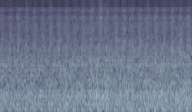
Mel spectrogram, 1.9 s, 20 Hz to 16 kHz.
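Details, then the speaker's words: Whirlpool WTW5057LW0 HE top-load washer in spin during a stain test; fast rhythmic thumping chop over steady spin roar, no pitch change; abnormal knock, cause not identified. "The hell was that? Damn, I think my washer might be having a heart attack."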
